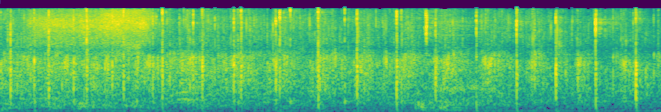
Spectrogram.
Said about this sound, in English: Come on, clap your hands to the Lord tonight.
